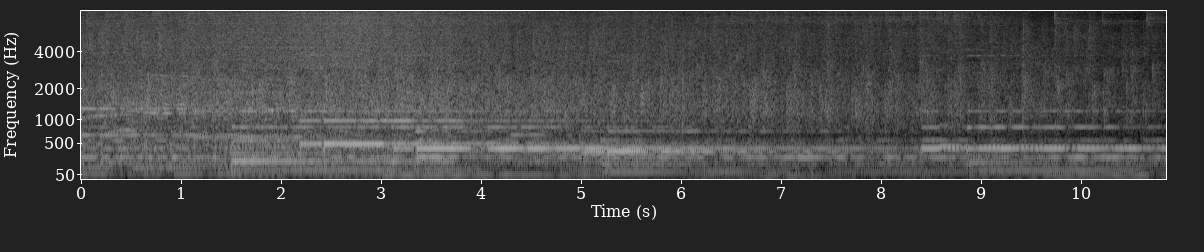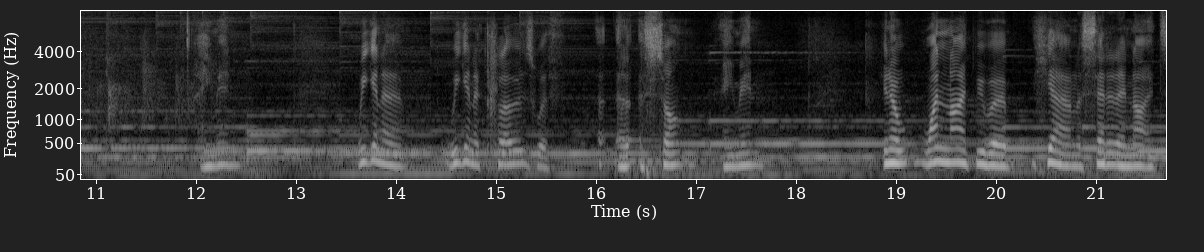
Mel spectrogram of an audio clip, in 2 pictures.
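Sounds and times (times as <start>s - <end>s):
audience clapping: 0.0s - 12.6s
speech: 13.7s - 17.8s, 18.9s - 21.6s.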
